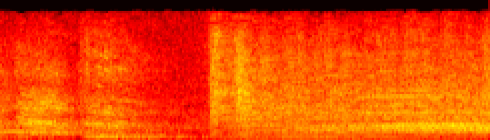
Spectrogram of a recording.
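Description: Many men's voices chanting and calling out together in a Hawaiian hula chant over crowd noise. The voices drop out briefly about a second in, then start again loudly.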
